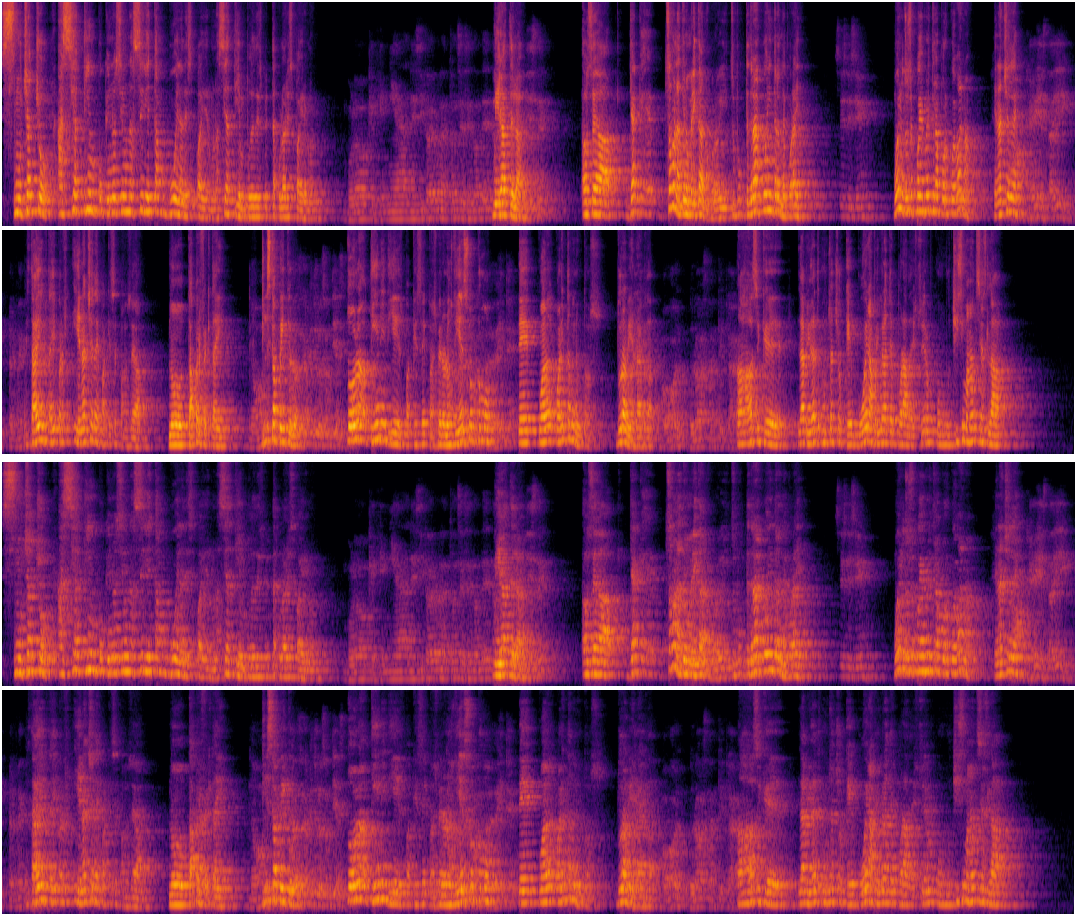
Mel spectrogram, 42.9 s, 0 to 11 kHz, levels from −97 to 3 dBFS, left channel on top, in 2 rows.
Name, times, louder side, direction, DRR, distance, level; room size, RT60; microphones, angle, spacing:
voice 1, 0.0-6.3 9.8-10.5 11.6-16.0 17.8-19.4 19.8-20.3 22.0-24.3 24.8-25.9 26.6-27.4 28.4-31.2 31.8-33.4 33.7-34.4 36.2-37.1 37.4-41.5, left 3 dB, 85° left, 5 dB, 0.4 m, -23 dB
voice 2, 6.8-10.8 16.7-17.3 19.8-22.1 26.4-28.3 30.3-31.8 33.8-34.4 34.6-36.3, equal, ahead, -7 dB, 0.7 m, -39 dB
3.3 x 2.2 x 3.0 m, 1.4 s
head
